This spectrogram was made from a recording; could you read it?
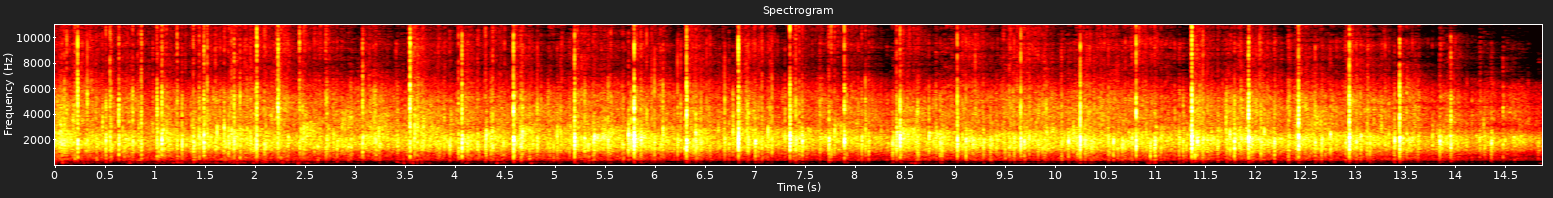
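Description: Sustained audience applause, a dense steady wash of many hands clapping at even loudness for about fifteen seconds, with no voices standing out over it.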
